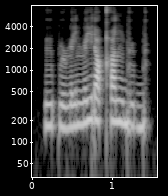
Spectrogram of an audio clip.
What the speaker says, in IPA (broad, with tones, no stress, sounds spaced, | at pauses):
ɨ˨ p ʉ˩ ɳ i˨ n ɳ i˦ ɾ e˨ qʰ i˦ n b ʉ˨ b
